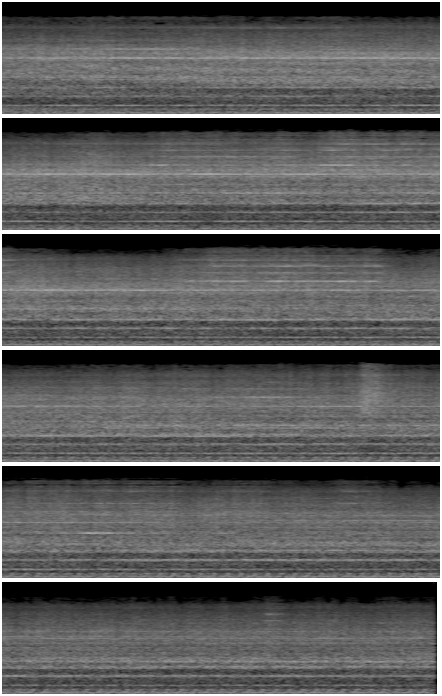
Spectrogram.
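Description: Coal train rolling steadily at speed: a continuous rumble of the cars with several steady high ringing tones held over it.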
